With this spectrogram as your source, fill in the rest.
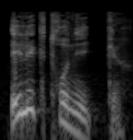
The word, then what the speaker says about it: électronique: Électronique, okay, so k at the end, remember, Q-U-E at the end, k.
